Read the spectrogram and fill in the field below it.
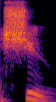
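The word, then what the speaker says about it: choux: No, it's like saying shoe, right? Like you can spell like S-H-O-E, or you can spell it like the fucking dough that's like C-H-O-U-X. Shoe pastry.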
